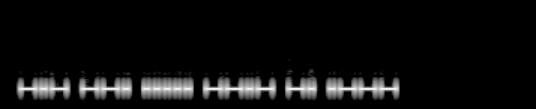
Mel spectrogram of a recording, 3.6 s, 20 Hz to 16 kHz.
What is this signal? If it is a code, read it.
Morse code, heard as a keyed tone, about 34 wpm, 700 Hz. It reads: KG5QNJ
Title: USA Call Signs - 6 Characters - 35wpm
